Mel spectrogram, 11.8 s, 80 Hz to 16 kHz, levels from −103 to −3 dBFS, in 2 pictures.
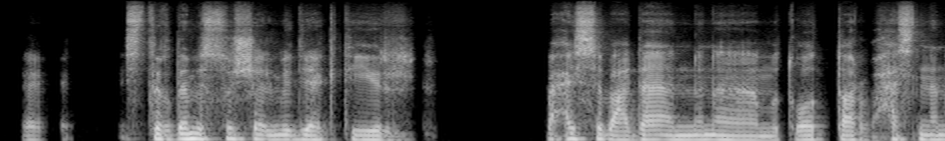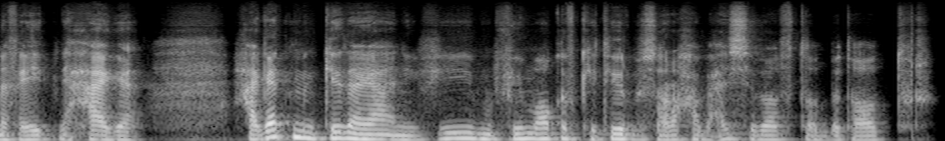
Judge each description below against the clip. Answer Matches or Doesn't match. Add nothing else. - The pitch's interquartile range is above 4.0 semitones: Doesn't match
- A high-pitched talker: Doesn't match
